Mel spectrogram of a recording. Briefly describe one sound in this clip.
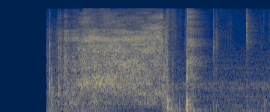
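A knife scrapes sharply.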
